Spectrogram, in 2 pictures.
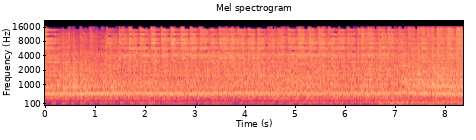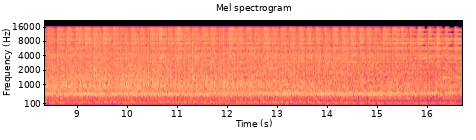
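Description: A group of chenda drums played in fast, continuous rolls, the percussion of a Thidambu Nritham temple dance, with a steady held tone beneath the drumming.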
